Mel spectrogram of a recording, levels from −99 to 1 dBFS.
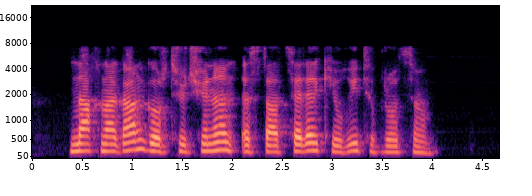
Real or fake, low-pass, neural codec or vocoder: fake; 7.2 kHz; vocoder, 22.05 kHz, 80 mel bands, HiFi-GAN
